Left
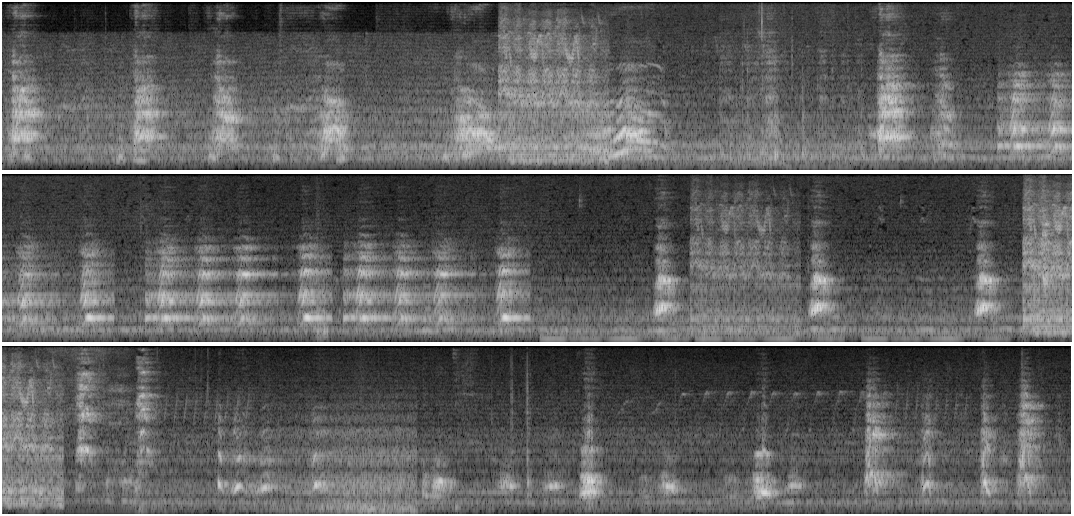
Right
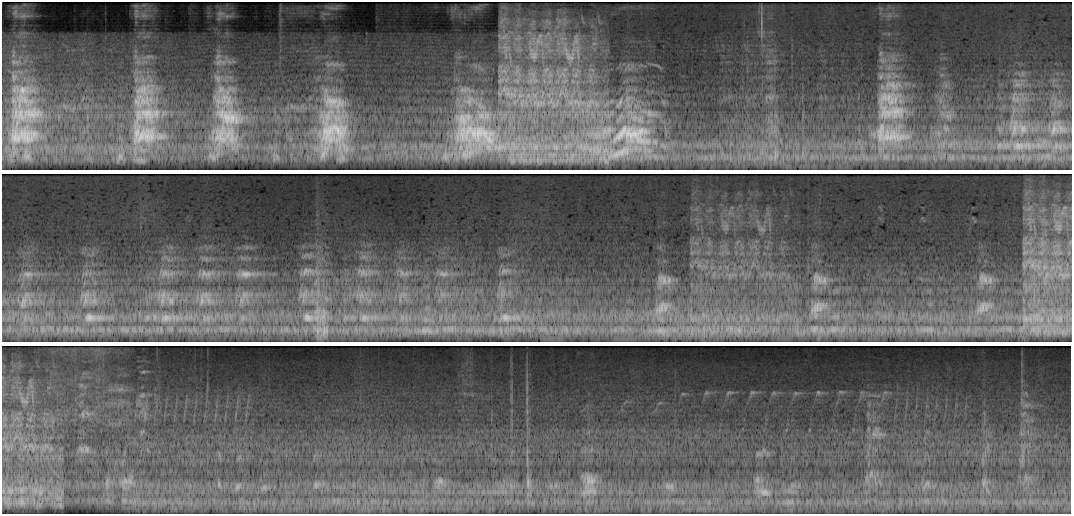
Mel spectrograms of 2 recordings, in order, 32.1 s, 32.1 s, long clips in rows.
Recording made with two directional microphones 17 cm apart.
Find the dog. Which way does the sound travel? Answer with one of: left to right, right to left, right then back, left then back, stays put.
right to left.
